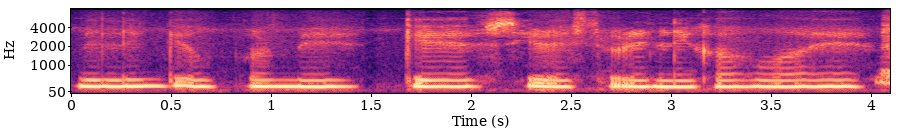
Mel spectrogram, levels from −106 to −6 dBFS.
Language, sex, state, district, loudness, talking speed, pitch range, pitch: Hindi, female, Arunachal Pradesh, Papum Pare, -13 LUFS, 130 wpm, 230-235 Hz, 235 Hz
